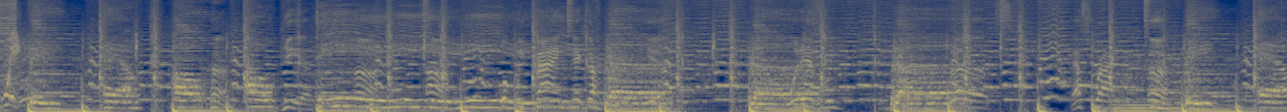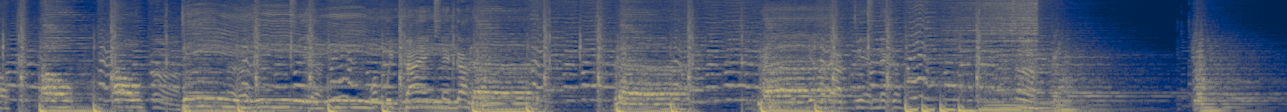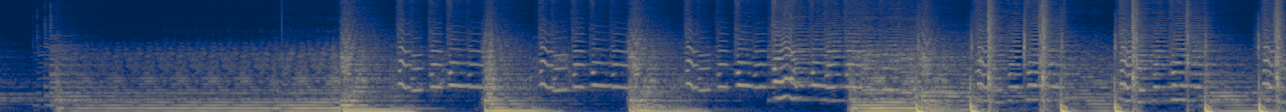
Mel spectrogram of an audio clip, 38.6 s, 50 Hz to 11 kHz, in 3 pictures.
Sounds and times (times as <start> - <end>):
Rhythm and blues: 0.0 - 24.0, 28.4 - 38.6.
